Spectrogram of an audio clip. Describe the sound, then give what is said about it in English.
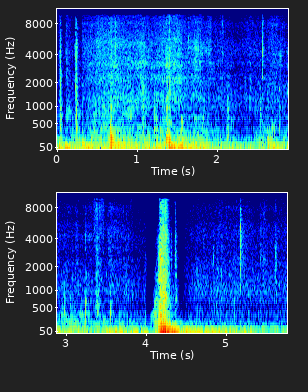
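A single solid thump of a car door shutting as the driver and passenger swap seats, loud, breaking a steady low rumble of background noise with a few faint knocks and rustles earlier on. “Okay, so make sure it's safe and let's swap over. Okay. Okay, move to close the door behind you.”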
